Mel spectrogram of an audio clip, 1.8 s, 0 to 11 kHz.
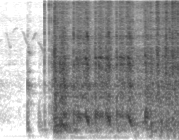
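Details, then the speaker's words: Tao Tao Pony 50 moped with Mikuni 22 carb, about an 80 jet running a little rich: catches and settles into a slow, lumpy putt of about five beats a second, near stalling; owner thinks idle still too low. "Coil wire on. Oh, damn. What? I think the idle's too low still."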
